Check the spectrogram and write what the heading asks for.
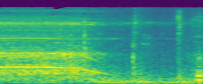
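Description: Small fan-type nail-polish dryer running with a steady whine that winds down and stops about a second in, followed by a couple of faint clicks.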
